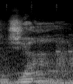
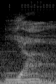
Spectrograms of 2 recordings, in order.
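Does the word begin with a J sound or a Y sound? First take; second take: J sound; Y sound. First: The word begins with a J sound. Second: The word begins with a Y sound. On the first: This is the altered later pronunciation. The speaker calls it wrong. "now that becomes Jah" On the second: This is the original Hebrew pronunciation. The speaker calls it right. "when you say Yah"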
